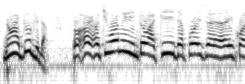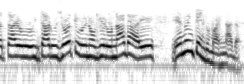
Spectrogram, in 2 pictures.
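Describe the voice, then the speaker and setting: High-pitched halting police sidekick. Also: male voice, darkish tone. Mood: puzzled. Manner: halting, repetitive, tags sentences with questions. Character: deferential, puzzled police assistant with foreign-tinged speech. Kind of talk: old radio mystery acting. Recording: muffled, hissy old radio recording.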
